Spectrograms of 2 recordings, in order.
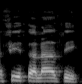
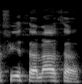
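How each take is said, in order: First: ثلاثی ending in a long "-i"; correct case ending. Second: ثلاثہ ending in an open "-a"; wrong case ending. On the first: Teacher corrects student after the preposition, correct case ending. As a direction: say ثلاثی with final "-i", not "-a". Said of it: "تو فی کا effect ڈالیے". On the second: Teacher quotes student's written mistake, wrong case ending. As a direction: say ثلاثہ with final "-a", not "-i". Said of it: "ثلاثہ نہیں نا". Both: Shown as a demonstration.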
